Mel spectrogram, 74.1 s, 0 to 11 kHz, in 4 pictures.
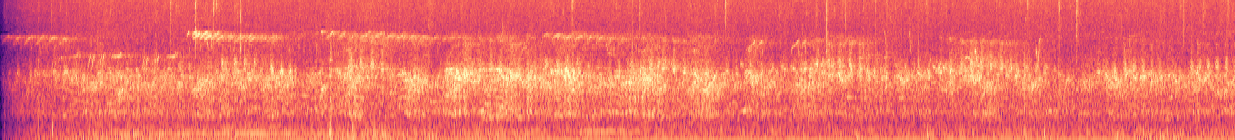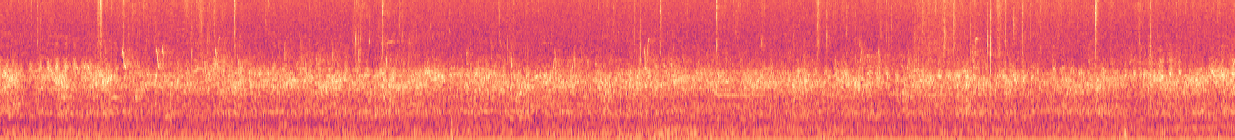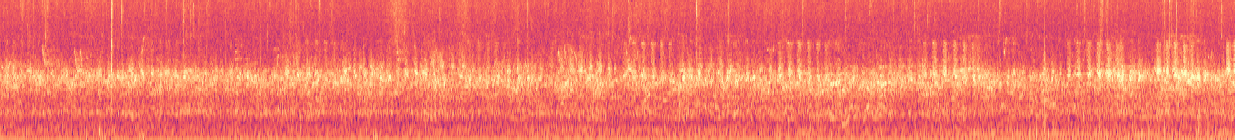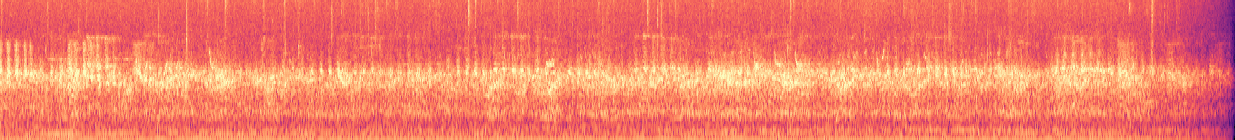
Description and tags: River Don frogs and birds
7Pm on a sping day at Vioshenskaya Embankment, Don Region, Russia
Birds, Field-recording, Forest, Nature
